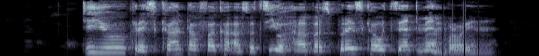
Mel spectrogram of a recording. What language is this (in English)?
Esperanto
